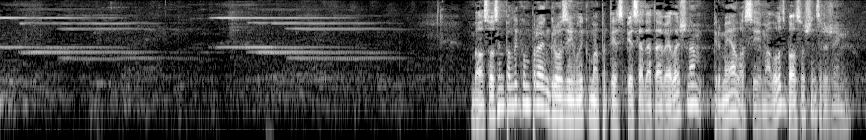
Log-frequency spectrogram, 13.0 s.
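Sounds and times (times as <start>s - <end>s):
electric bell ringing in a parliament chamber before a vote: 0.0s - 6.5s
speech: 7.1s - 12.9s.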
